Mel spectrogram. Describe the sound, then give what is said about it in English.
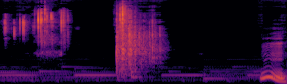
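Purple dice clatter in two short bursts of sharp, bright clicks and rattles over a low steady hum, followed by a brief voiced sound at the end. “Let's use the lucky purple dice, because the green ones have been absolutely appalling.”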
